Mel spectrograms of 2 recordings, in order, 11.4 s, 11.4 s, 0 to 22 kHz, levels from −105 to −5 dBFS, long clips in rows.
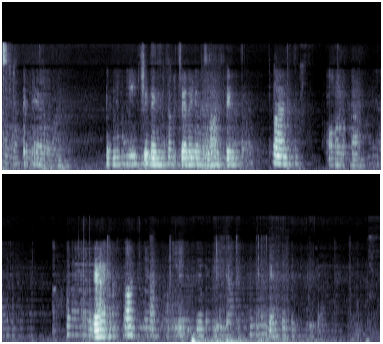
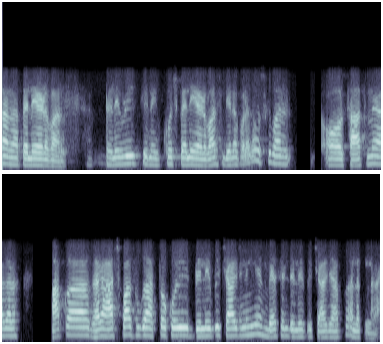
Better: second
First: noise reduction (neural mask model DeepFilterNet 3)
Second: none

